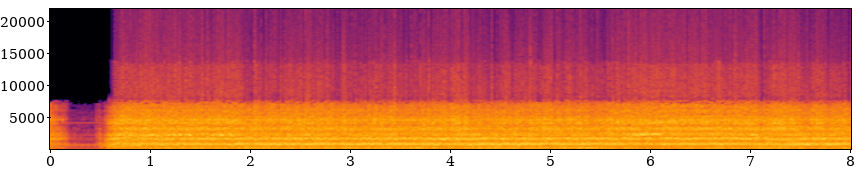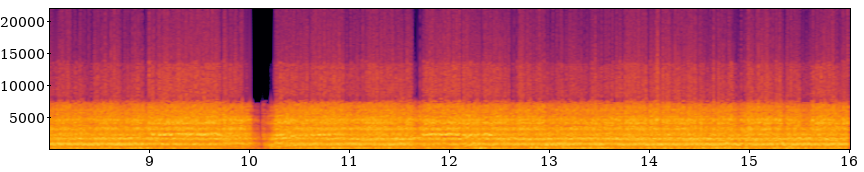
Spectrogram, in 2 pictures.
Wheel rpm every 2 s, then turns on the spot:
120, 230, 230, 220, 180, 170, 220, 210.
none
